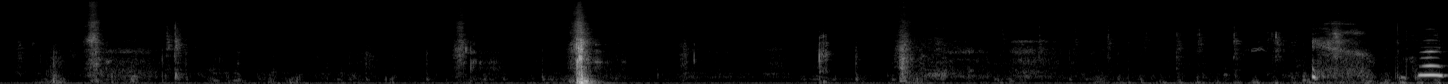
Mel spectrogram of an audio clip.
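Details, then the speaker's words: Small male dog with a run of sneezes, about ten together, in a quiet room: several short, sharp nasal bursts, one much louder than the rest. "you did like 10 sneez you just tell the Snee in [Music] the you just like tell Snee all together 10 sneezies all together that was good do you need to sneeze again"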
